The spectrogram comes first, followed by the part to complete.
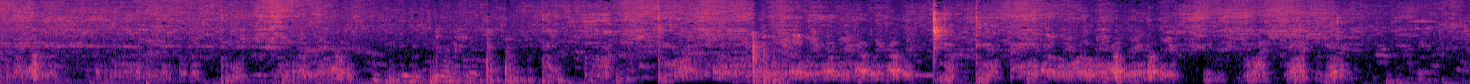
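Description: Metal spoon stirring and scraping a thick frying spice paste in an aluminium pot, repeatedly scraping and clinking against the pot, with a couple of sharper clinks partway through and a light sizzle beneath.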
